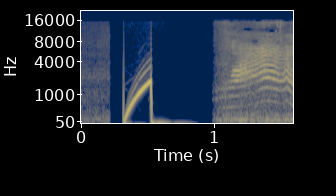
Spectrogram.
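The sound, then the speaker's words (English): A cat named Riff Raff meows: a short, rising chirp-like call, a brief pause, then a longer, wavering meow. No one talks. “As a matter of fact, I am going to play a clip of when Riff Raff and I were having a little conversation because I was actually able to record part of it.”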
